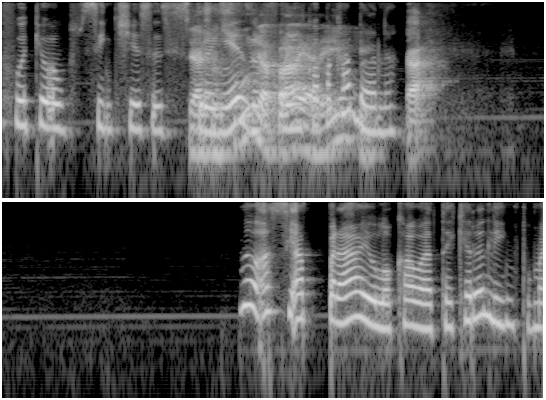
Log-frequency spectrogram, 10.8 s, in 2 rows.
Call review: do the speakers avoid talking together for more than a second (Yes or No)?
No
